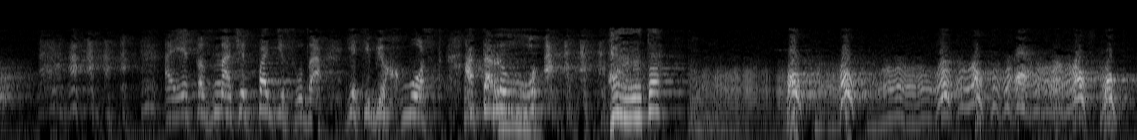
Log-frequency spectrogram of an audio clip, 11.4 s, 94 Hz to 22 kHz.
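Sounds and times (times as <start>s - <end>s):
speech: 1.7s - 6.8s
dog making whiny warbling howl-like cries: 7.1s - 11.2s
dog barking: 7.9s - 8.8s, 9.4s - 11.3s.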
